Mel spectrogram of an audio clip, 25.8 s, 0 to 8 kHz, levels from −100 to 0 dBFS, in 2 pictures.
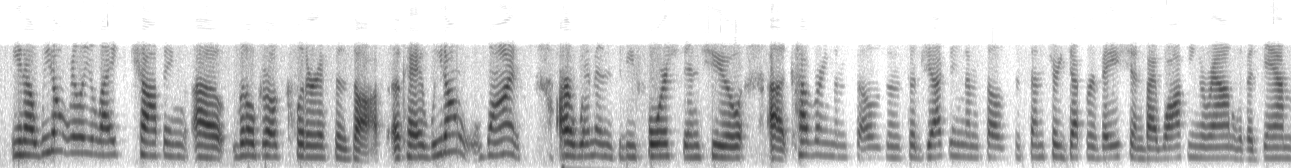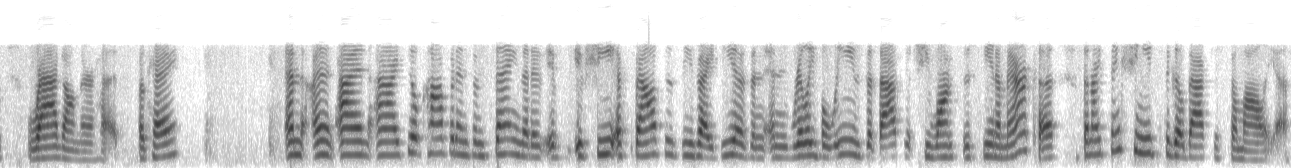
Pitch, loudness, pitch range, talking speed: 215 Hz, -31 LUFS, 195-240 Hz, 185 wpm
